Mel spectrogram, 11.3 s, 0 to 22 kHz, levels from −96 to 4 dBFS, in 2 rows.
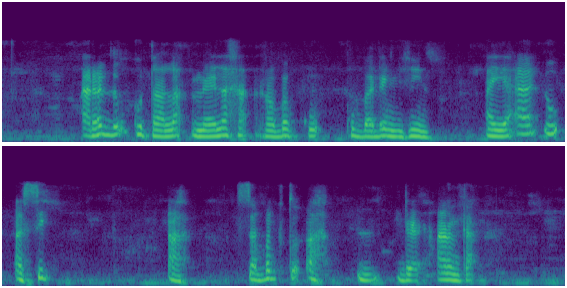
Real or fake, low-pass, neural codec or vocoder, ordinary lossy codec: fake; 7.2 kHz; codec, 44.1 kHz, 2.6 kbps, SNAC; Opus, 32 kbps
